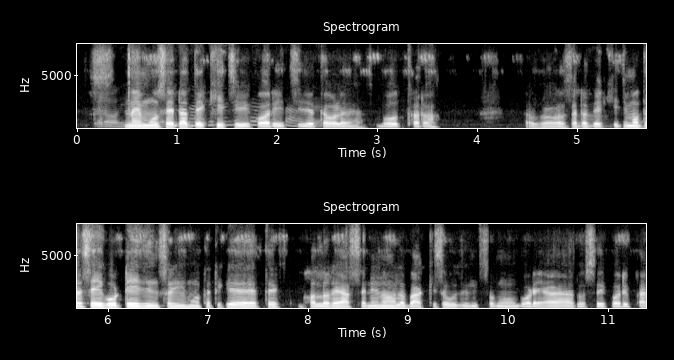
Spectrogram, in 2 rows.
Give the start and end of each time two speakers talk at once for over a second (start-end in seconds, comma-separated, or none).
0.6-2.5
